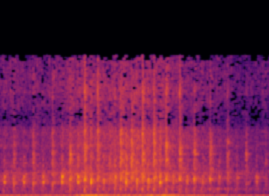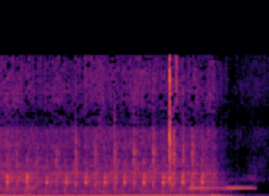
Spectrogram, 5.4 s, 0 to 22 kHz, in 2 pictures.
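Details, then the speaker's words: 2005 Dodge Ram 1500 5.7 Hemi: heavy, deep knocking about four per second under revs, fading as the engine winds down. Owner suspects worn crank or main bearings in the lower end rather than the flexplate; not confirmed. "I think it's the lower end we're running the crank bearings the main bearings or something that's what it sounds like"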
